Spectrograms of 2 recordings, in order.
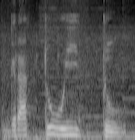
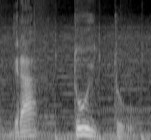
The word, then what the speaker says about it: gratuito: mesma coisa que gratuito não é gratuito é gratuito não é rubricar é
